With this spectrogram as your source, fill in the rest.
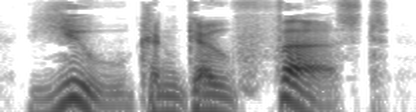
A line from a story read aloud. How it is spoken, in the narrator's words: Ron snarled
